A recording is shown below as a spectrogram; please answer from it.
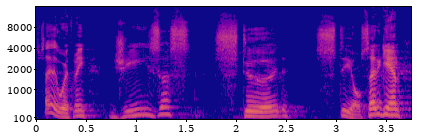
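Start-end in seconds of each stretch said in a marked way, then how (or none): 0.8-3.2 soft, drawn out word by word; slow, deliberate recital. Shown as a demonstration. Preacher having the congregation say it with him, very slow. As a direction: lead them slowly, spacing "Jesus", "stood", "still". Leads congregation in repeating phrase.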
